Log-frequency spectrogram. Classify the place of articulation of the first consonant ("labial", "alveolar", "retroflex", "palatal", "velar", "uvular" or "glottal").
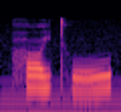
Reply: glottal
